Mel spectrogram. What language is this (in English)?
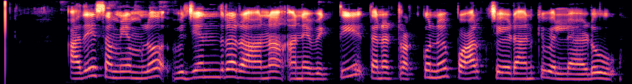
Telugu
